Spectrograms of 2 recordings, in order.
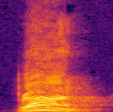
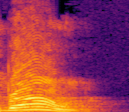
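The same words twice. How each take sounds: First: Braun with an open ah vowel; "Braun" said "brahn". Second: Braun rhyming with "town", drawn out; "Braun" with an ow vowel; Braun as "brown". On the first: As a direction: say Braun to rhyme with John, correcting yourself. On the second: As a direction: say Braun like the English word brown. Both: Shown as a demonstration.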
